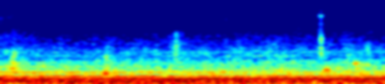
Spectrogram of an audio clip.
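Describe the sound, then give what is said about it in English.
A boat engine drones steadily, a low rumbling hum with choppy water slapping and rushing against the hull throughout, plus some wind buffeting. “All you can hear is the boat ponders.”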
